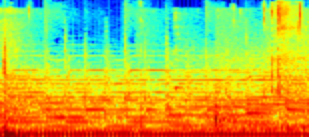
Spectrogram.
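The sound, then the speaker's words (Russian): A quiet sip from a drink, with soft wet slurping and small liquid squishes over a steady low hum, and no talking. “Я прихлебну в этот момент.”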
